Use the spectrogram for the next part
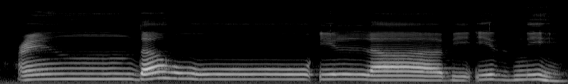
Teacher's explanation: عندہ، ہو کو 3 سے 4 count stretch کریں گے، پھر حمزہ کو آگے ہم شارپلی پڑھیں گے، کلیئرلی پڑھیں گے، گہرے حلق کے حصے سے، deep part of the throat سے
